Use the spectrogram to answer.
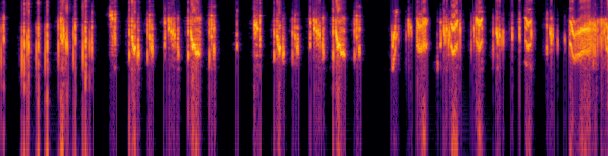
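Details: Lure recording of swiftlet chick calls: dense run of quick, high, buzzy chirps and squeaks, uneven in rhythm, with short gaps between clusters.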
